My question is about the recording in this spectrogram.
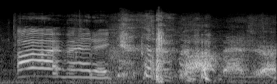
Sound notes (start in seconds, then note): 1.1 laughter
